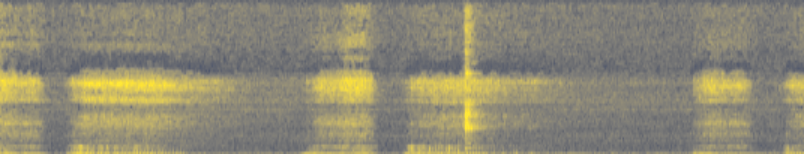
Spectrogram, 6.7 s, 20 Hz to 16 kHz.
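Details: Baby snoring in sleep: soft, low, fluttering snores with each breath, about 22 a minute, with quiet pauses between; ordinary snoring.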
